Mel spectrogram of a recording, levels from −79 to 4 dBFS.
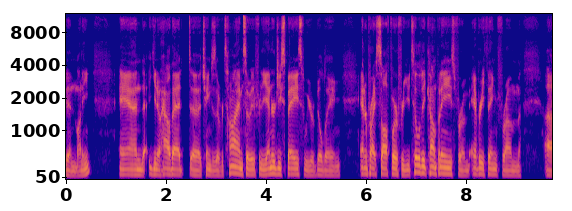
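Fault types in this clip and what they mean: No faults detected on this speech clip; nothing to flag.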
